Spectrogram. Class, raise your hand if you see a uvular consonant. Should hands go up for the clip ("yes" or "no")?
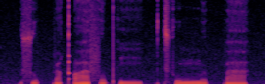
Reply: yes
